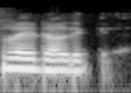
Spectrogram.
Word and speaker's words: Redalyc: the updates from Rik how we how we pronounce Rik am I right to say it Prof Ariana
